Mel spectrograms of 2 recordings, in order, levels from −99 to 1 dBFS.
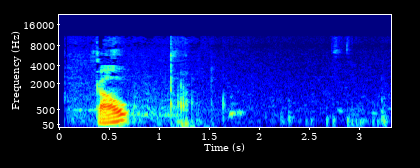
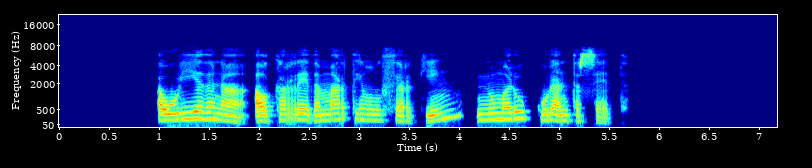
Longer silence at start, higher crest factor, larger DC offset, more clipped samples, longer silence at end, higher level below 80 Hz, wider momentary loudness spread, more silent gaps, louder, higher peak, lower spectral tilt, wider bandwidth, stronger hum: second, 0.4 s vs 1 s; about the same, 22 dB vs 22 dB; neither; neither; first, 2.65 s vs 1.7 s; first, -60 dBFS vs -78 dBFS; first, 28 LU vs 11 LU; second, none vs 1.92-1.96 s, 4.05-4.18 s, 4.73-4.79 s; first, -20 LUFS vs -32 LUFS; first, -6 dBFS vs -12 dBFS; first, -8.5 dB/octave vs -6 dB/octave; first, 11.5 kHz vs 7.6 kHz; neither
